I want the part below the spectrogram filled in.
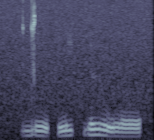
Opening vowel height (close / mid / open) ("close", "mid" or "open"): close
